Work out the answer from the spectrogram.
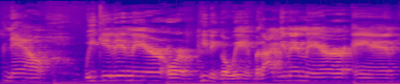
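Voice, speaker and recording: Loud chatty woman doing a storytime, bright voice, echoey room. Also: fairly low pitch, moderate pace. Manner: chatty, animated, addresses viewers as y'all. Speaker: storytime vlogger. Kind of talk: casual storytelling to viewers.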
